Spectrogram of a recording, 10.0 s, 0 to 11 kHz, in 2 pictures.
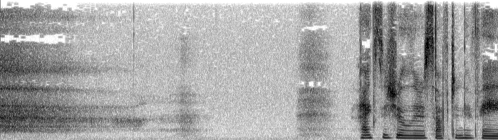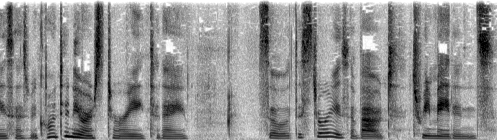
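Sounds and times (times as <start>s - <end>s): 
deep breath and exhale: 0.0s - 2.1s
speech: 3.6s - 9.9s.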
